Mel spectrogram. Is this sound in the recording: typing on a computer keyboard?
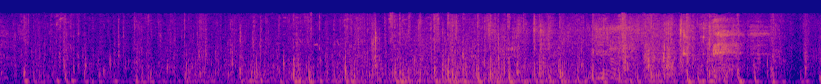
no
